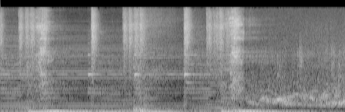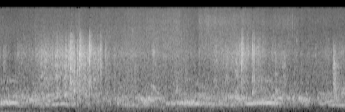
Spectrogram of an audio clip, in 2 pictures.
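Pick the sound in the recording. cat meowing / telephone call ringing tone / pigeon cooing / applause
pigeon cooing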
